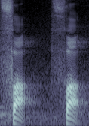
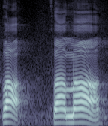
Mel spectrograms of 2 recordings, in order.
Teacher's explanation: فما، بعض مرتبہ دیکھا گیا فما اور وما یہ بہت ملتے جلتے لفظ ہیں نا، اگر کسی نے فا کو صحیح ادا نہ کیا، یعنی فا جب ادا ہوتا ہے تو آواز اور سانس جاری ہوتی ہے، یعنی فا فا، اگر آپ نے ایسا نہ کیا اور صرف دانت لگا دیا اور کہا فا فما، تو کیا ہو جائے گا؟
